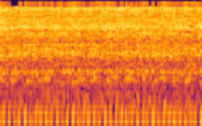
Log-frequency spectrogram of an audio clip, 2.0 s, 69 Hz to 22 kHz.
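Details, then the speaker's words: 5.9 Cummins diesel right after installing a brand-new starter, which replaced the failed one: starts easily, even clatter about fifteen pulses a second with steady beat and no misses; normal idle. "was a heck of a lot healthier i like how this one sounds too"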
